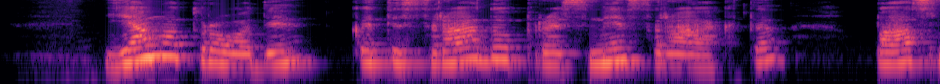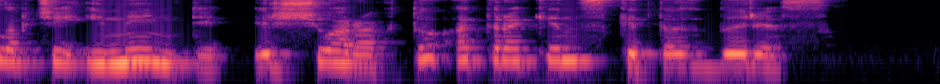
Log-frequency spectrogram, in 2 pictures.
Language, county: Lithuanian, Kaunas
